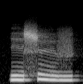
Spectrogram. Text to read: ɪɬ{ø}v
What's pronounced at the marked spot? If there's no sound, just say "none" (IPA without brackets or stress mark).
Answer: ø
